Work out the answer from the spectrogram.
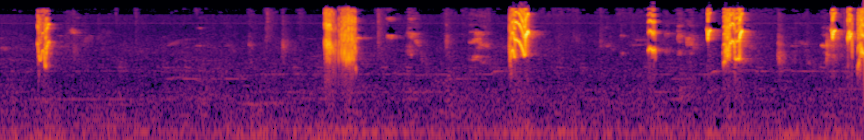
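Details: Fischer's lovebird kept as a pet, giving scattered shrill chirps and harsh squeaks at irregular intervals, single bursts early then a quicker cluster of sharp notes toward the end, with faint low room rumble beneath.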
